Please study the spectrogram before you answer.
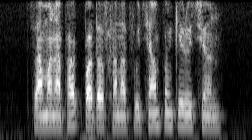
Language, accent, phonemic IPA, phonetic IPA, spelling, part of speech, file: Armenian, Eastern Armenian, /sɑhmɑnɑˈpʰɑk pɑtɑsχɑnɑtvuˈtʰjɑmb ənkeɾuˈtʰjun/, [sɑhmɑnɑpʰɑ́k pɑtɑsχɑnɑtvut͡sʰjɑ́mb əŋkeɾut͡sʰjún], սահմանափակ պատասխանատվությամբ ընկերություն, noun, Hy-սահմանափակ պատասխանատվությամբ ընկերություն.ogg
- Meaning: limited liability company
